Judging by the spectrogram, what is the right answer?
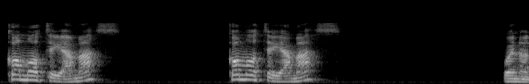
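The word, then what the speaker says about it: cómo te llamas: the first one is a question and it's como te llamas como te llamas when I know you'll notice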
